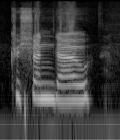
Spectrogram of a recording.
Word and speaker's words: Crescendo: mean the character yeah crescendo crescendo yeah like the like the music term chendo alright so she walks over to the pole where crescendo man she mentioned and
